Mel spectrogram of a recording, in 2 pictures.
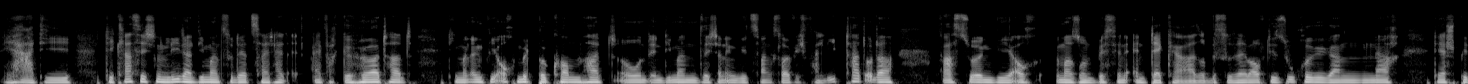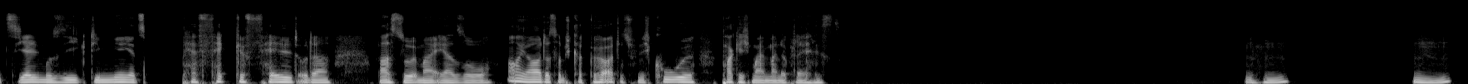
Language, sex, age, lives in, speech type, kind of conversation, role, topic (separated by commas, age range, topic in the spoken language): German, male, 20-24, Germany, conversation, podcast, host, Wie hat deine Herkunft deinen Musikgeschmack geprägt?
